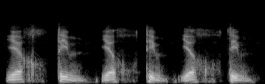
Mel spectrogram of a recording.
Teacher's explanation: kha-nya tebal, ta-nya tipis, yakhtim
